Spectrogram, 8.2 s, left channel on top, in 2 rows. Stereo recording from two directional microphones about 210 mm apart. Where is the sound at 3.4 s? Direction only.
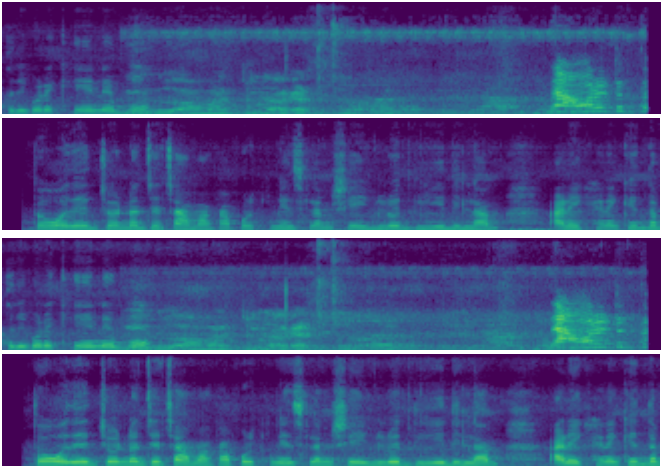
60° left (ahead or behind).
